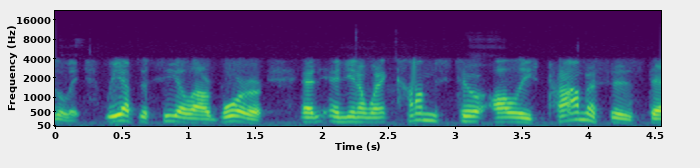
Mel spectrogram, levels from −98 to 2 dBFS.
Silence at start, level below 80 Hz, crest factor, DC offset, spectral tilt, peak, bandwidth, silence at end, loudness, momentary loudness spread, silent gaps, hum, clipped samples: 0 s; -66 dBFS; 14 dB; under 0.1%; -9.5 dB/octave; -4 dBFS; 4.1 kHz; 0 s; -19 LUFS; 7 LU; none; none; under 0.1%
